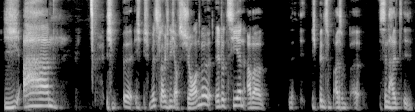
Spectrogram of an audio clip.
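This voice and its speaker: A man's voice: a little high, measured pace, long pauses, darkish tone, slightly rough. A man speaking as a guest podcaster in casual chat, rambling and self-deprecating in long, nested sentences.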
